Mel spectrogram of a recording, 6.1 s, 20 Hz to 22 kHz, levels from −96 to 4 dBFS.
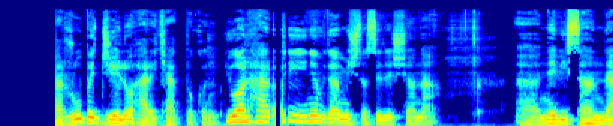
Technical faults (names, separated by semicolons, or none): cut-off start; Bluetooth dropout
